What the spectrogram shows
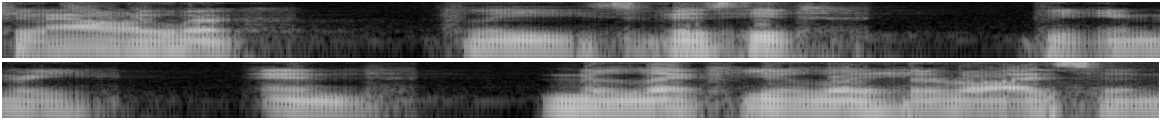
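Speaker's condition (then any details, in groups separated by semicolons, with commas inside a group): MND, speech-generating device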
